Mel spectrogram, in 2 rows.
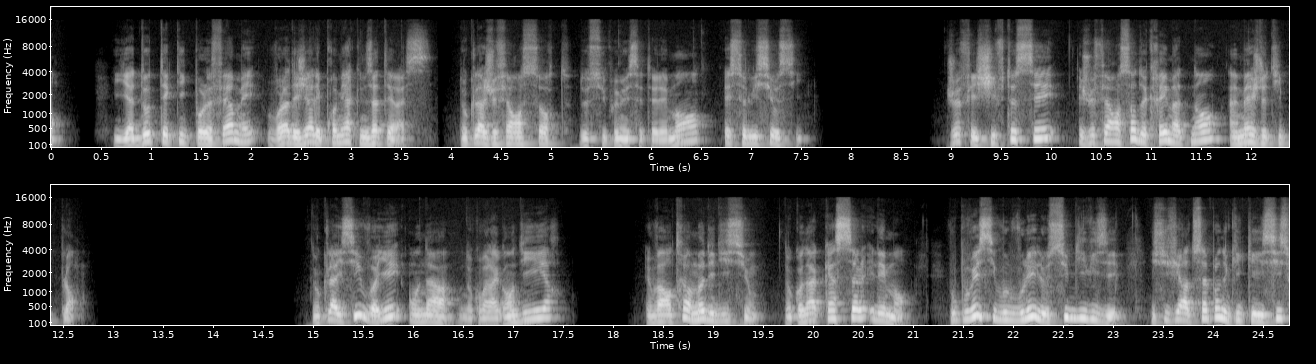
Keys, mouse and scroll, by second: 3.8-5.0 middle drag, 5.0 scroll up 1, 5.2 x, 5.3 middle click, 6.5-8.4 right drag, 6.8 x, 7.7 middle click, 8.4-9.9 middle drag, 9.4 s, 13.3-17.5 middle drag, 16.7 s, 18.1-19.9 drag, 19.3 Tab.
